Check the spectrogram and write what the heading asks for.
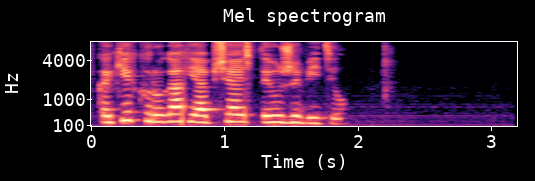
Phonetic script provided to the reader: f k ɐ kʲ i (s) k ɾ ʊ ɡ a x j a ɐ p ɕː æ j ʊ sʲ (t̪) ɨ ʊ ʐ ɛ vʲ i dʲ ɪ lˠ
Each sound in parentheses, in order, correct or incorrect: incorrect: x, correct

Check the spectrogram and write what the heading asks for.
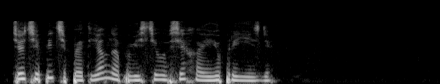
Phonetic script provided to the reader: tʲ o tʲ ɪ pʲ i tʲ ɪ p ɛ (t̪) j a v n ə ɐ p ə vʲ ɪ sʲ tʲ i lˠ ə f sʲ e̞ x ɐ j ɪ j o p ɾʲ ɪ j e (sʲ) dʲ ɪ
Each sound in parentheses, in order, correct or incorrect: correct, incorrect: zʲ

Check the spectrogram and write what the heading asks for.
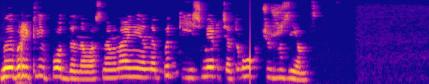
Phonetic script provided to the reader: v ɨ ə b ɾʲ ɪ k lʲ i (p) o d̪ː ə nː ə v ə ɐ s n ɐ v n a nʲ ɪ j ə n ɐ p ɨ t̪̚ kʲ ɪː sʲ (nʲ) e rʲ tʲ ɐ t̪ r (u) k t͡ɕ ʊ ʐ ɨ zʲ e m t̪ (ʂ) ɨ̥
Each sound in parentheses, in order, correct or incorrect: correct, incorrect: mʲ, correct, incorrect: s

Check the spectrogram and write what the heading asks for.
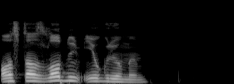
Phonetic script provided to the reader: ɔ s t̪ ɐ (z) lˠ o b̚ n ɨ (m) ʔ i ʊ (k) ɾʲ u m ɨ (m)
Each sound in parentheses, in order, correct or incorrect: correct, correct, incorrect: ɡ, correct

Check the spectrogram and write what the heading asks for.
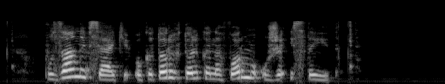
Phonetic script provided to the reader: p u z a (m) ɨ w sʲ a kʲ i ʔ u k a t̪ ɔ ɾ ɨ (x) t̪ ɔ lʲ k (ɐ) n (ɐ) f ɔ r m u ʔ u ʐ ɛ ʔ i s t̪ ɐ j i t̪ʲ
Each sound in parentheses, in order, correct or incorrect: incorrect: n, correct, correct, correct

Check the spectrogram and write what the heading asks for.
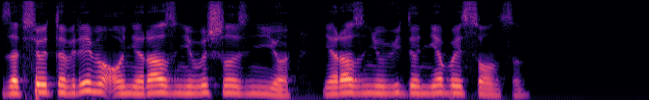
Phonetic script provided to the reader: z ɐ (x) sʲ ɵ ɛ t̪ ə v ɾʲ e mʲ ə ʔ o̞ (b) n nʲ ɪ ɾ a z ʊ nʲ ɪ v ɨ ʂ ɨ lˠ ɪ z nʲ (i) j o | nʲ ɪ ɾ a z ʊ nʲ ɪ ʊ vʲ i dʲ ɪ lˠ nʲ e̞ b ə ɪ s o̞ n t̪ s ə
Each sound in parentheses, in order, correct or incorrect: incorrect: f, incorrect: none, incorrect: ɪ

